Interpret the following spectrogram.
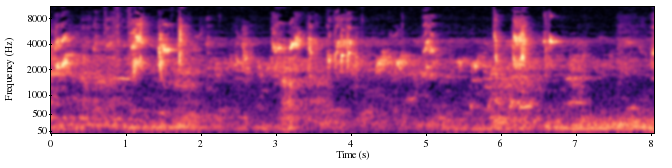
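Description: Small birds chirping and singing in short, irregular high calls, several overlapping, with no pause for long.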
